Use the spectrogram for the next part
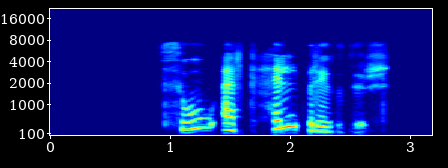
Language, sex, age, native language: Icelandic, female, 30-39, Icelandic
